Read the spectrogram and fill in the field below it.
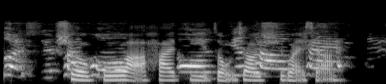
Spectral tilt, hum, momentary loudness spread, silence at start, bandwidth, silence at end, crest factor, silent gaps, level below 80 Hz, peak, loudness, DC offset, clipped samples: -4.5 dB/octave; none; 10 LU; 0.05 s; 8.2 kHz; 0.4 s; 14 dB; none; -60 dBFS; 0 dBFS; -15 LUFS; under 0.1%; under 0.1%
